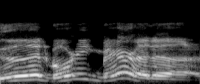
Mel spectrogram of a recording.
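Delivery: on-air disc jockey delivery. Reading a chat member's greeting to Meredith aloud, in radio DJ voice. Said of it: "says in D J voice".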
